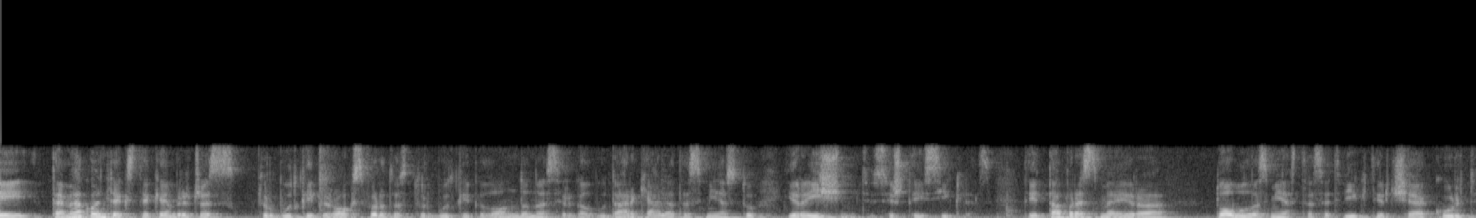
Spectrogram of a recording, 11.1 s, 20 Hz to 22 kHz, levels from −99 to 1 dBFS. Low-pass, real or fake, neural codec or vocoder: 7.2 kHz; real; none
